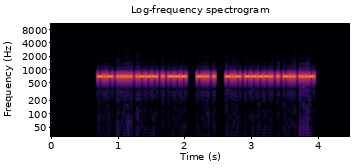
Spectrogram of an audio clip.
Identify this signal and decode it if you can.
Morse code, heard as a keyed tone, about 51 wpm, 700 Hz. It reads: K5JEO DE K9EDV
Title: USA Callsign DE Callsign - 5 Characters - 50wpm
